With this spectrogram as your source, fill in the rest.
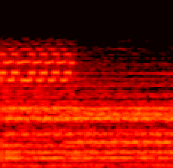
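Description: A telephone rings with a bright electronic trill that cuts off partway, leaving a sustained tonal hum and background music in a tense indoor drama scene.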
